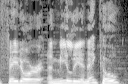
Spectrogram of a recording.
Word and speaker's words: Fedor Emelianenko: MMA heavyweight fighter Fedor Emelianenko is 34.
